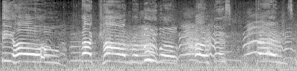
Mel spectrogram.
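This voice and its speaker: A grandiloquent game executioner with a very high, straining voice. He preaches pompously and very slowly, like a showman addressing the public, with a crowd around him. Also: expressive, very noisy, heavily acted. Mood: grand, soothing. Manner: grandiloquent, declamatory.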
